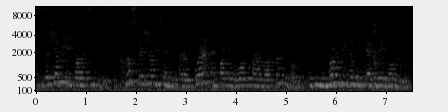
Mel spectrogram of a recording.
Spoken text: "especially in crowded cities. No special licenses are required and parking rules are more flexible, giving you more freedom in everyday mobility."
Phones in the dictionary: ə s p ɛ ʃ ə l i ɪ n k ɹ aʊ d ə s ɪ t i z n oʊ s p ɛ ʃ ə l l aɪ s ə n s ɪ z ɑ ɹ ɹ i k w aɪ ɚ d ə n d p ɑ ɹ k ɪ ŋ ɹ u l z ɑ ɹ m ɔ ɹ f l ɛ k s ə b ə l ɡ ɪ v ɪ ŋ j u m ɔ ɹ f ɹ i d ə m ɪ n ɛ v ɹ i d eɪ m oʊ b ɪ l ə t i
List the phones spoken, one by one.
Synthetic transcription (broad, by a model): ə s p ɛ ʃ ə l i ɪ n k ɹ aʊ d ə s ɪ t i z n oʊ s p ɛ ʃ ə l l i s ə n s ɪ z ɑ ɹ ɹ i k w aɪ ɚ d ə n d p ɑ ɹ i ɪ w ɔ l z ɑ ɹ m ɔ ɹ f l ɛ k s ə b ə l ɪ f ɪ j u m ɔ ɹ f ɹ i d ə m ɪ n ɛ v ɹ i d eɪ m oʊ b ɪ l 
